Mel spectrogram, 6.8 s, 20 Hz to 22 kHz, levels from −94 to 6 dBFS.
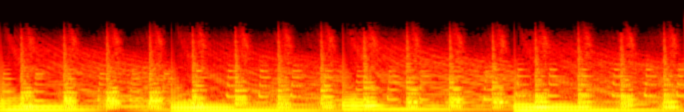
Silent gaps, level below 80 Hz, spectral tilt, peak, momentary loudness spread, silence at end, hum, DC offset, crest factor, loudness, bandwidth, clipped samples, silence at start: none; -26 dBFS; -7 dB/octave; -2 dBFS; 5 LU; 0 s; none; under 0.1%; 16 dB; -19 LUFS; 9 kHz; under 0.1%; 0 s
